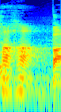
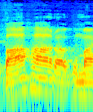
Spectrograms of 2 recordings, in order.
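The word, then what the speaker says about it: Baja: 바하라고 말하면 뭐 생각나는지 알아? 미국의 바하 멕시코이라는 지역 있어요 캘리포니아 아래 있는 반도 거기는 바하 근데 그것도 스페인어이니까 B-A-J-A인데 스페인어로 J는 H처럼 발음하거든요 아무튼 네 우리 충분히 많은 잡담했죠?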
